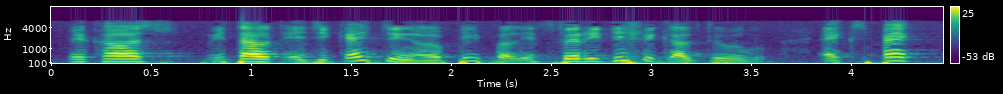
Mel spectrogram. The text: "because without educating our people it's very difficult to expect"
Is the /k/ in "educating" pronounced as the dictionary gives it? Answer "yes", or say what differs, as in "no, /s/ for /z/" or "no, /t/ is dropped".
yes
